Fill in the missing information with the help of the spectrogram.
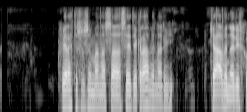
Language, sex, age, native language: Icelandic, male, 20-29, Icelandic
